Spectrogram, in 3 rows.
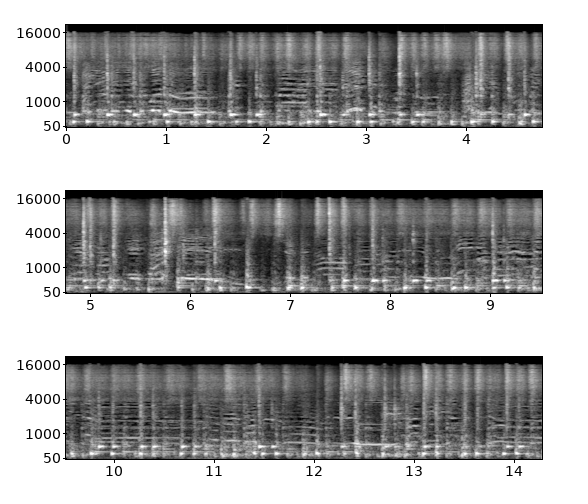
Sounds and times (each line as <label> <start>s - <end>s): Drummers 0.0s - 14.2s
